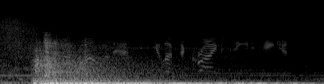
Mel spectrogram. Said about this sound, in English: We're shooting through the door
